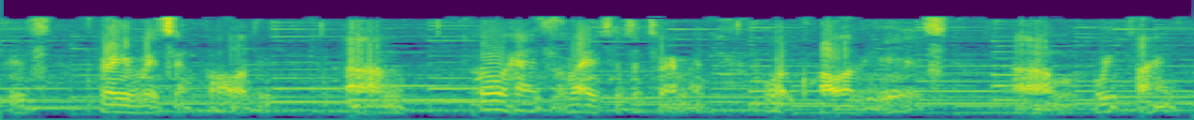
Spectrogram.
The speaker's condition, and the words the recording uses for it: Spinal muscular atrophy. I'm really dependent upon my voice for everything now.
